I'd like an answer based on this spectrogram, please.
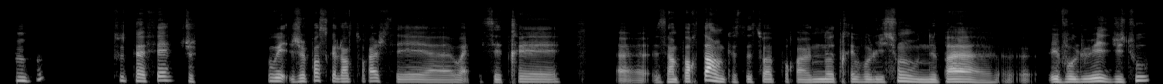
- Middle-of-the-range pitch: No, low, 120 Hz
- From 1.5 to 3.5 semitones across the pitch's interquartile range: No, average, 4.2 semitones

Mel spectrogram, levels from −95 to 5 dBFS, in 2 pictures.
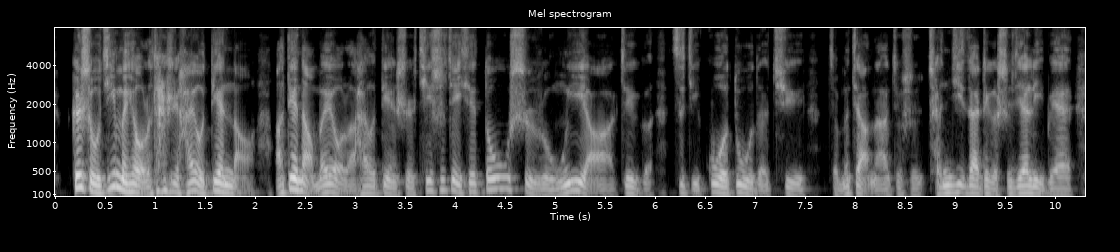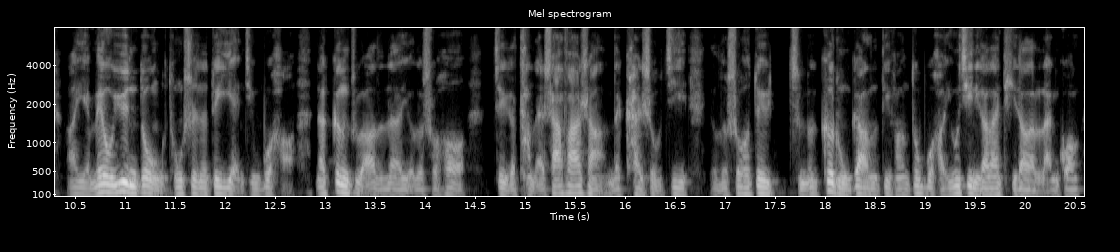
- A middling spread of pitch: Yes, average, 4.8 semitones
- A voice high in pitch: No, low, 115 Hz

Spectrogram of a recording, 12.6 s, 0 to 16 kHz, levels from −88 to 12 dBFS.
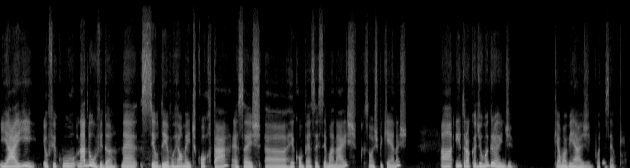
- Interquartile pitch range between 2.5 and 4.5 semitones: Yes, average, 3.6 semitones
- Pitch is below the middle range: No, high, 200 Hz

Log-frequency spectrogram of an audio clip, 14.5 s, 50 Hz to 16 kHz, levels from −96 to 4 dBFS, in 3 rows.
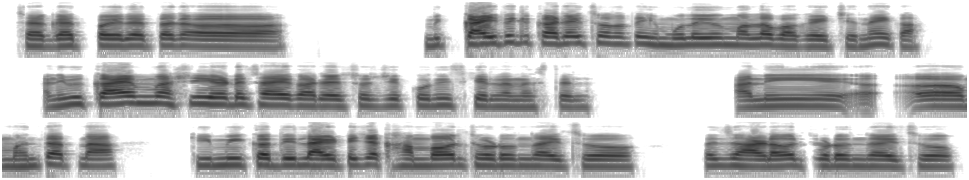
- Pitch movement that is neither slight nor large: No, narrow, 2.2 semitones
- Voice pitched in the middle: Yes, medium, 180 Hz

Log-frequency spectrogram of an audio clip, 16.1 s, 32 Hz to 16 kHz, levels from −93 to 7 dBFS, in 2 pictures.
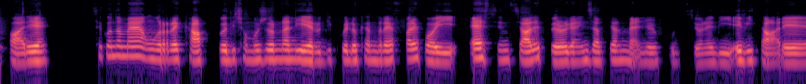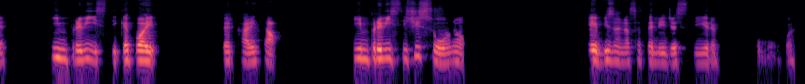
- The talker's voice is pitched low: No, medium, 185 Hz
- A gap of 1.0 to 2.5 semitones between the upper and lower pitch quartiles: No, average, 2.9 semitones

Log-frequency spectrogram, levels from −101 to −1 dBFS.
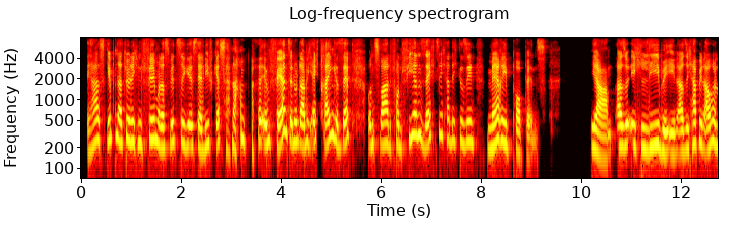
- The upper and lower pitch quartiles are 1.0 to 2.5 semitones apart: No, average, 2.9 semitones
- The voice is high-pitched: Yes, high, 225 Hz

